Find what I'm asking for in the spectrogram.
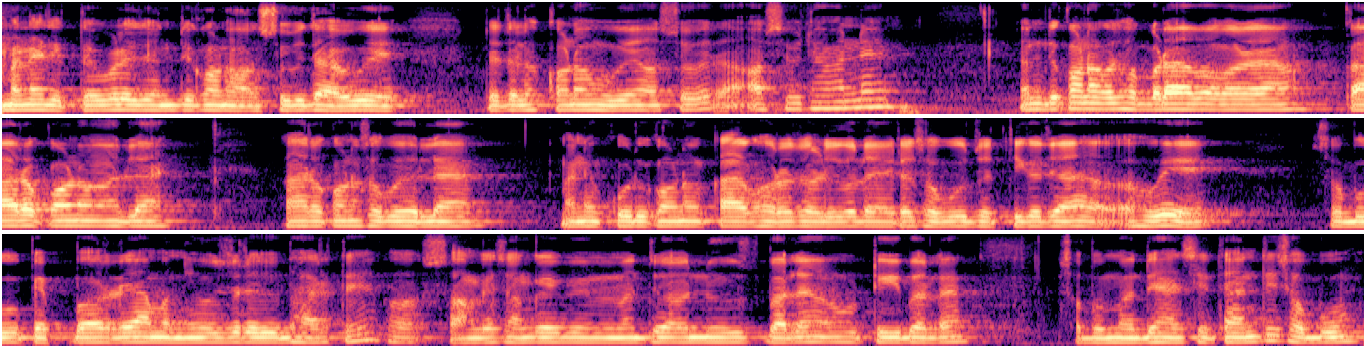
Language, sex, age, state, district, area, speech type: Odia, male, 18-30, Odisha, Bhadrak, rural, spontaneous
